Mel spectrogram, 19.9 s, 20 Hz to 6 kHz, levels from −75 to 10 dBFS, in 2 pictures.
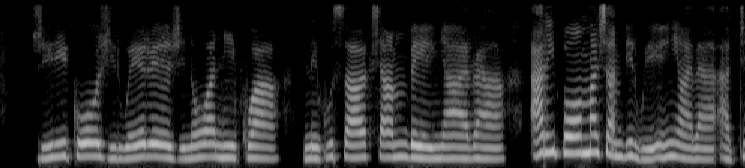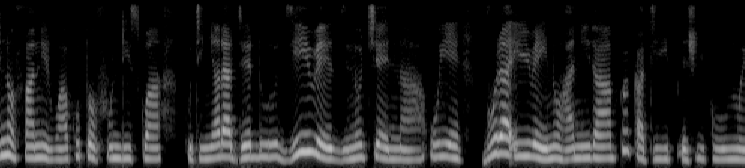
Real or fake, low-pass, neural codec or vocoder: fake; 5.4 kHz; codec, 16 kHz, 1 kbps, X-Codec, WavLM features, trained on Multilingual LibriSpeech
